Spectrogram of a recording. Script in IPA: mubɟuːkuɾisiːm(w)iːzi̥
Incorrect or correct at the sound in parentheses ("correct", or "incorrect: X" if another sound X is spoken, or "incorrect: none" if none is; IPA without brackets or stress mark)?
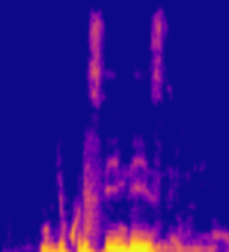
incorrect: b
